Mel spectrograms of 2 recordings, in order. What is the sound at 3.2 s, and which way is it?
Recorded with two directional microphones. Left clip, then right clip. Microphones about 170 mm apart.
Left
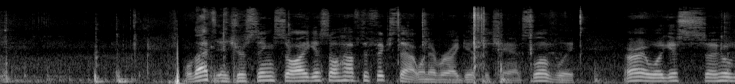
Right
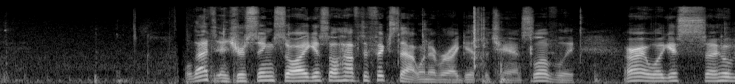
Speech, 45° right (ahead or behind).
